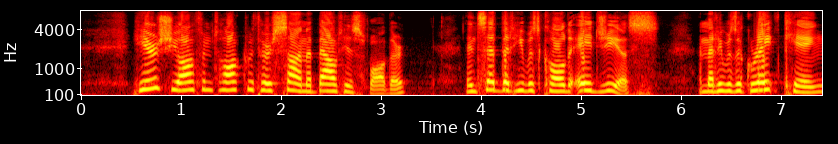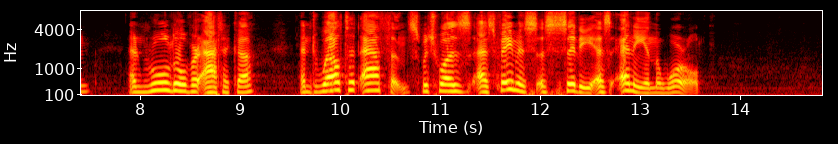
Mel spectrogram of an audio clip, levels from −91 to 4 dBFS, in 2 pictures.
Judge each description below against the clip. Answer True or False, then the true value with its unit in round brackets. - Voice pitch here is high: True (230 Hz)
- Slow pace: False (175 wpm)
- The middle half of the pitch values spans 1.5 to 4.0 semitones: False (4.4 semitones)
